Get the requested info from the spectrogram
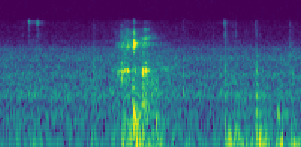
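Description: Near silence with a few faint, short computer keyboard and mouse clicks, the clearest about a second in.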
